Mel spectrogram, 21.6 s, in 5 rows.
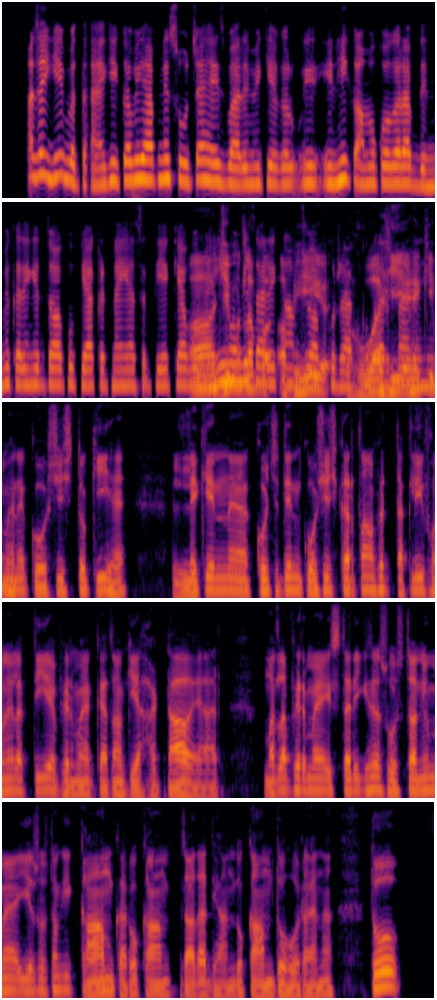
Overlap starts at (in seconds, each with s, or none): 6.2 s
